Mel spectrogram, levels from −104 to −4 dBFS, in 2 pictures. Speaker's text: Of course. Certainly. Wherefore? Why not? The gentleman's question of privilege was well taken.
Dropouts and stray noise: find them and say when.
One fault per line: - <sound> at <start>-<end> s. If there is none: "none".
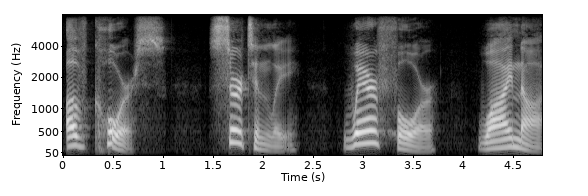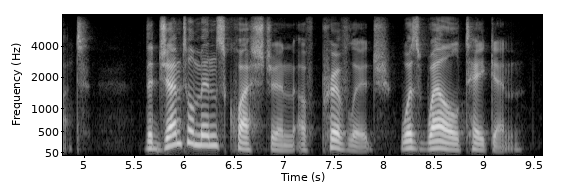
none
